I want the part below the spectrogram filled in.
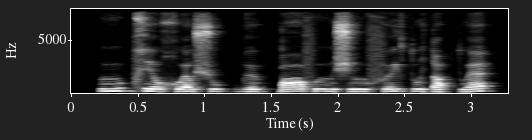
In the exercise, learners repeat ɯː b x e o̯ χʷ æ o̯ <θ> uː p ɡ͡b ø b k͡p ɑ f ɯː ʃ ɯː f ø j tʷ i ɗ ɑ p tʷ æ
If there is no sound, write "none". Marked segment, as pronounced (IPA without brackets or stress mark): ʃ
